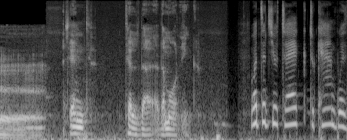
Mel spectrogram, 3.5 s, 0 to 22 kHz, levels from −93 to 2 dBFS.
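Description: Wrong sample rate from 0.47 s to the end: the audio is played back at twice the speed it was captured, with no conversion, so it runs 2.0 times faster and an octave (12 semitones) higher. This fits material recorded near 22 kHz being played at 44.1 kHz.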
